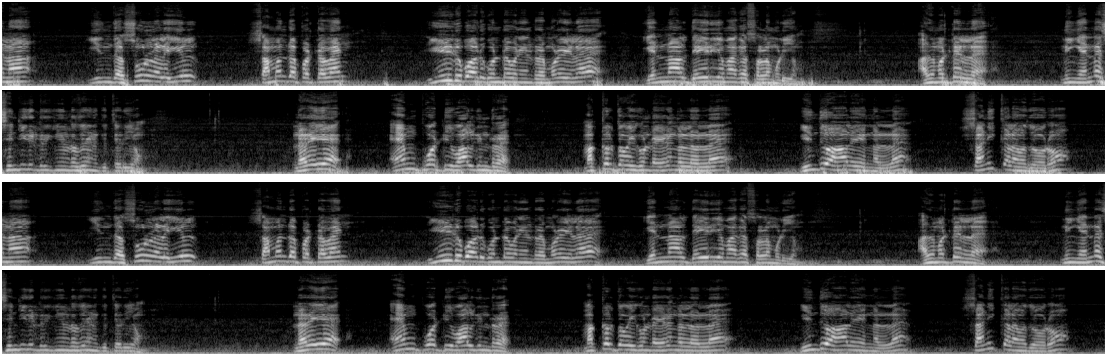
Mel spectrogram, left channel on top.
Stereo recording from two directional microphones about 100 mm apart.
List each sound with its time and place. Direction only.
0.0 s a man's voice: 30° left (ahead or behind)
9.1 s a man's voice: 25° left (ahead or behind)
13.9 s a man's voice: 25° left (ahead or behind)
